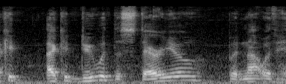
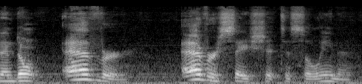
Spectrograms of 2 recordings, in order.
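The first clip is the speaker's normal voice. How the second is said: "ever" punched louder, then repeated; stress on ever; 3 semitones higher, 5 dB louder than usual. Retold or imitated. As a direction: hit "ever" hard as a stern warning. Retells warning, repeats ever emphatically.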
